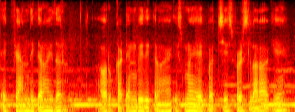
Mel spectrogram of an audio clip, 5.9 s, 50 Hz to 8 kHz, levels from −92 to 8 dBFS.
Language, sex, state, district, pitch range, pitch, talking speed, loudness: Hindi, male, Maharashtra, Sindhudurg, 95-125 Hz, 100 Hz, 160 wpm, -19 LUFS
